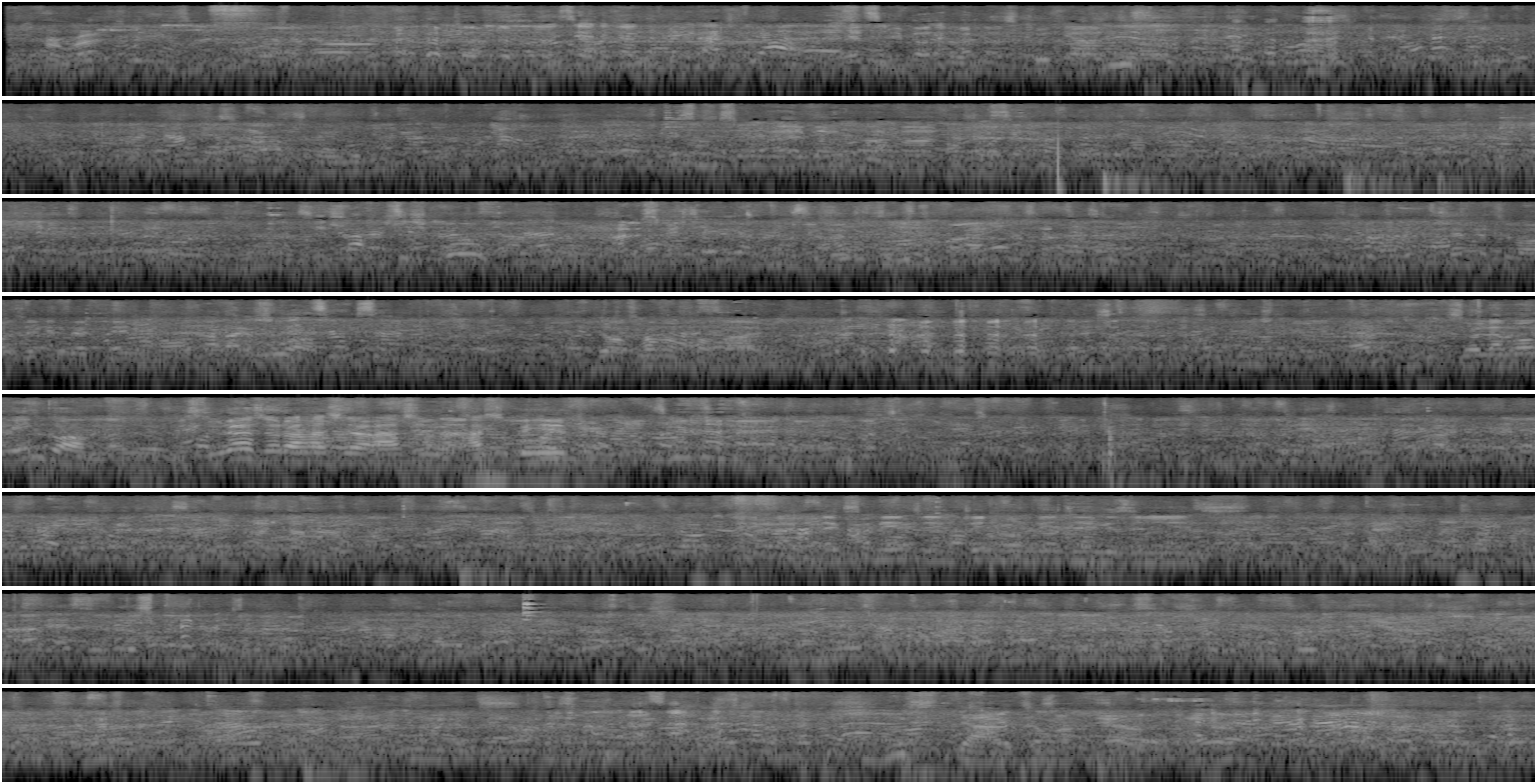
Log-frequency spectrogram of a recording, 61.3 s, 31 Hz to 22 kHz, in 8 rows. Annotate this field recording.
vernissagepublikum am buffet - emaf festival 2008, project: social ambiences/ listen to the people - in & outdoor nearfield recordings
